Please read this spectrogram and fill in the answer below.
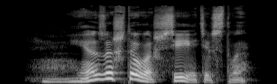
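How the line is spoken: Old servant grumbling. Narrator (Russian): проворчал старый слуга

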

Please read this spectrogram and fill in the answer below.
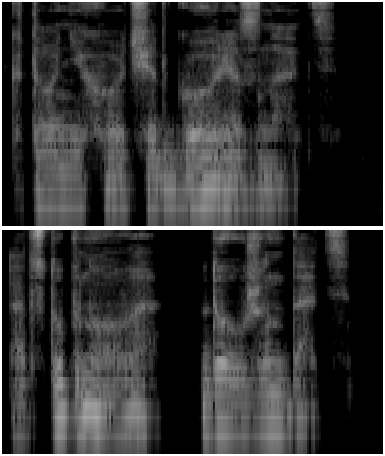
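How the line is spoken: Whisper. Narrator (Russian): прошептал он

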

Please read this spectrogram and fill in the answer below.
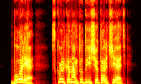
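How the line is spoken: Shouted. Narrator (Russian): крикнул я

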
